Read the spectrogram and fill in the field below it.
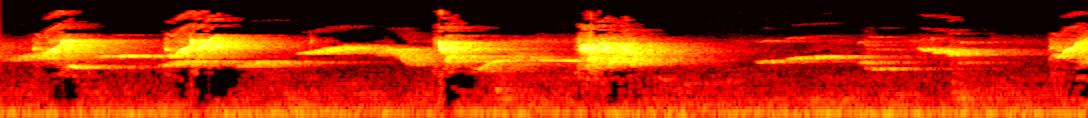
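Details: An Oriental magpie-robin sings in the morning, a run of loud, high, sweet whistled phrases, each slightly different, rising and falling, with a brief quiet gap before it resumes.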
